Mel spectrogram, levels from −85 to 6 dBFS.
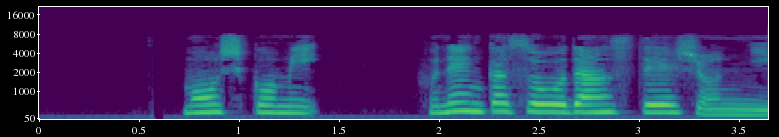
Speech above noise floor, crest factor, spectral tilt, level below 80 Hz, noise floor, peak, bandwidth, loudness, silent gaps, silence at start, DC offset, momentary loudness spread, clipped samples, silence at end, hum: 40 dB; 16 dB; -5 dB/octave; -68 dBFS; -61 dBFS; -6 dBFS; 8 kHz; -21 LUFS; none; 0.75 s; under 0.1%; 11 LU; under 0.1%; 0 s; none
